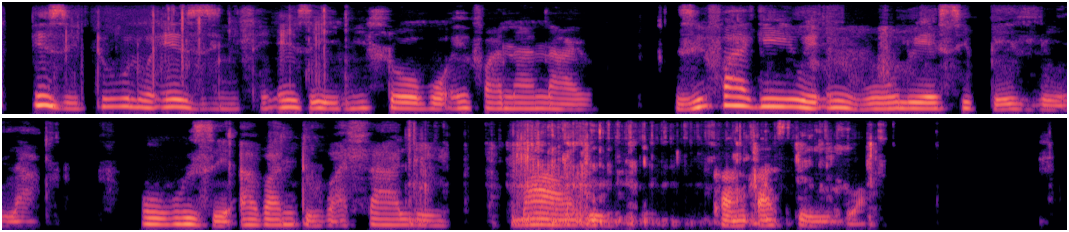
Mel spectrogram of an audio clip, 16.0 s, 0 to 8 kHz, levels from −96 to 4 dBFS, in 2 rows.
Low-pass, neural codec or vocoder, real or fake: 7.2 kHz; none; real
